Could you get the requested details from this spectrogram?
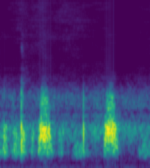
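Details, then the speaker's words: Handheld Doppler with ultrasonic gel during ankle-brachial pressure index measurement: rhythmic whooshing pulses of a normal tibial arterial signal at the ankle, demonstrated after the venous return roar. Normal arterial Doppler signal. "I'll actually demonstrate that this is the arterial signal you can hear that"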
